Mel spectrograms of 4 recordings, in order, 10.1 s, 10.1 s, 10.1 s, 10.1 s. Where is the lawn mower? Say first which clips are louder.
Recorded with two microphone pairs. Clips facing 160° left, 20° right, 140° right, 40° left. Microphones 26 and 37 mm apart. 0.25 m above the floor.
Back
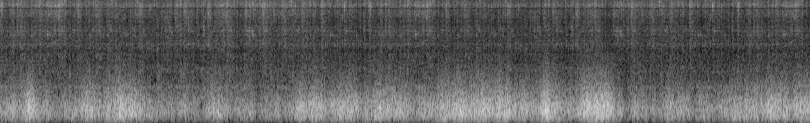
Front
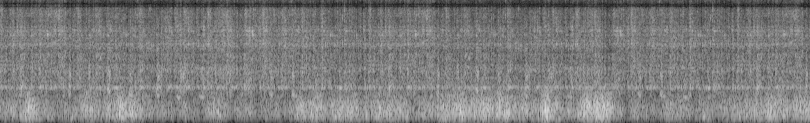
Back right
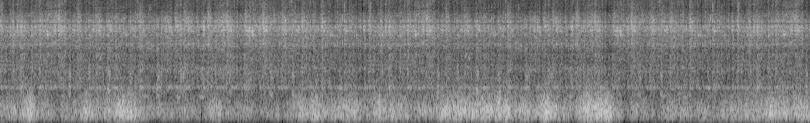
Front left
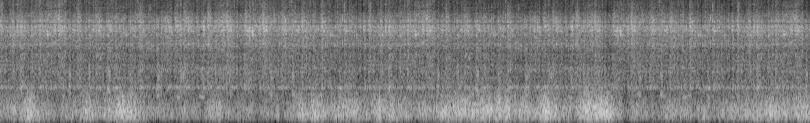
Front 4 dB, even; 50° right; by 10.2 s 45° right.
